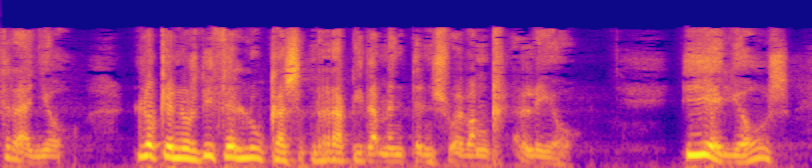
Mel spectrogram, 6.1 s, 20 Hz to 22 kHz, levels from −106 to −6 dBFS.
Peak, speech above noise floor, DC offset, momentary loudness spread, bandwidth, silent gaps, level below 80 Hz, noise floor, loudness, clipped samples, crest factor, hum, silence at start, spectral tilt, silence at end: -2 dBFS; 32 dB; under 0.1%; 13 LU; 12.5 kHz; none; -48 dBFS; -51 dBFS; -18 LUFS; under 0.1%; 16 dB; none; 0 s; -4 dB/octave; 0.2 s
